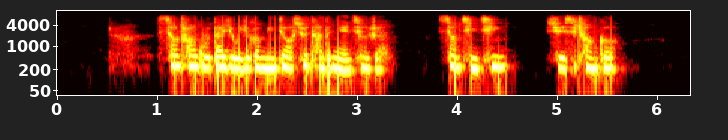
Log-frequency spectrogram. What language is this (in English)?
Chinese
